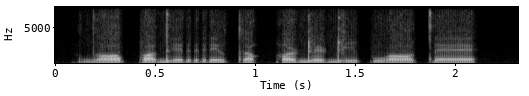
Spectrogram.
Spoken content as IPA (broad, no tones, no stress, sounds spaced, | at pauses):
d̪ ɔ p ɒ d̪ ɪ r ɪ tʷ ɛ qʷ ɪ ɖ ɪ ɖ i p w ɔ t̪ ɛ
